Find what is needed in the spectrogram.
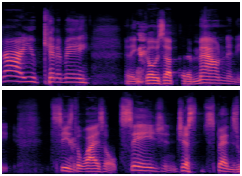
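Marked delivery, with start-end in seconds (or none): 0.0-1.2 cocky scoff. Retold or imitated. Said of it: "He's like".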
